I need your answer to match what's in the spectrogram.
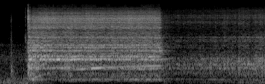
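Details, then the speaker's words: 12-valve Cummins that broke down on the road and sat about four weeks, recorded with the camera out the window: a high, even whir of about 1.5 seconds with no engine turning; the starter seemingly not engaging the flywheel, suspected. "it broke down on me going down down the road and it seems to be the starter in the flywheel not not engaging so we're gonna show you guys what it sounds like it sounds ridiculously bad it sounds crazy"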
